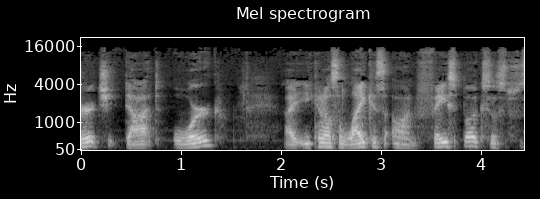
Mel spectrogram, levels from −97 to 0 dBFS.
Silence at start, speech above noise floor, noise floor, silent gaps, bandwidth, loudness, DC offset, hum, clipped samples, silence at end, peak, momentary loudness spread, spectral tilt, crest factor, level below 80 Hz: 0 s; 25 dB; -49 dBFS; none; 15.5 kHz; -25 LUFS; under 0.1%; none; under 0.1%; 0 s; -4 dBFS; 10 LU; -3 dB/octave; 20 dB; -68 dBFS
